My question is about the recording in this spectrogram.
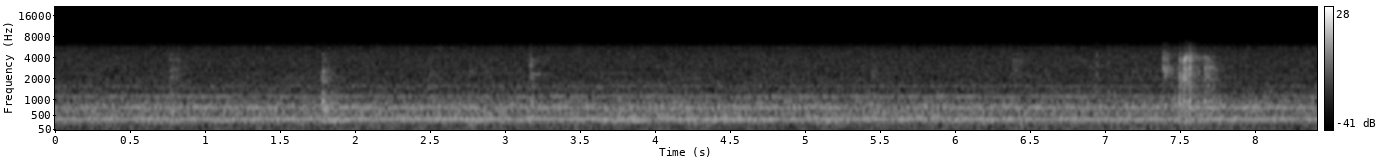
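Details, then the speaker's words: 1980s FME-500-2 FM exciter on a switching power supply, heard through a radio with heatsink and fan removed: steady mid-pitched hum with faint ticks; overheating causes hum, which heatsink and fan seem to fix. "I take off the heatsink and fan, and you hear it. Let me tune it up so you can really hear it."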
